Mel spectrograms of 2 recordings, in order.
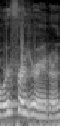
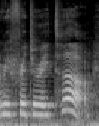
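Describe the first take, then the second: First: Said in the usual way. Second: "refrigerator" in a French accent, rising at the end; French-accented "refrigerator", last syllable lifted. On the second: Shown as a demonstration. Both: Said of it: "Just refrigerator with a French accent".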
